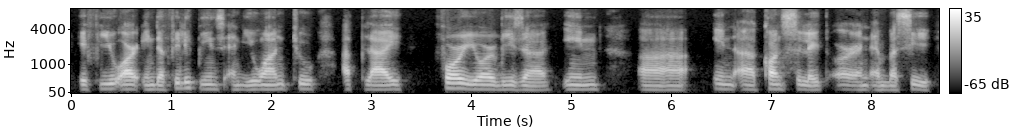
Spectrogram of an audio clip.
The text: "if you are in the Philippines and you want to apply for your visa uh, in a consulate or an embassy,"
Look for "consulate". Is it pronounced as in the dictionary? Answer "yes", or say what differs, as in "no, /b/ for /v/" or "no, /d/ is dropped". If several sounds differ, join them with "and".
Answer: yes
